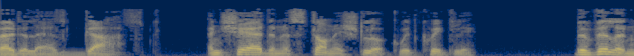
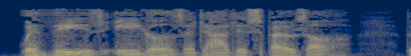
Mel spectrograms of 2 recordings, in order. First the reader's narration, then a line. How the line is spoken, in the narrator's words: the sinister man said in his hoarse voice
